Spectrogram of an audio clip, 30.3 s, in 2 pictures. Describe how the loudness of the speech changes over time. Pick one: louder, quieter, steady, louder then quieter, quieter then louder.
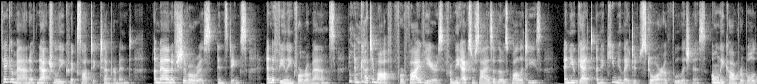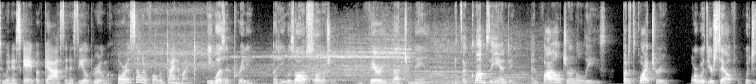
steady.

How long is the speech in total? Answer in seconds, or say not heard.
30 s.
